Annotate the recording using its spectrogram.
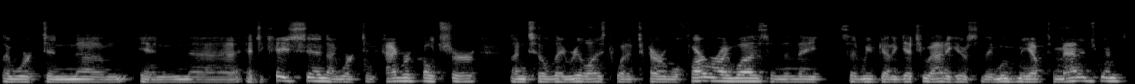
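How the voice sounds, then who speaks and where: Man in his sixties, halting with ums and uhs, video call audio, muffled. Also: mid-range voice, fairly even intonation. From North Carolina. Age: 60s. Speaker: guest speaker. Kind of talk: personal talk to a congregation.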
